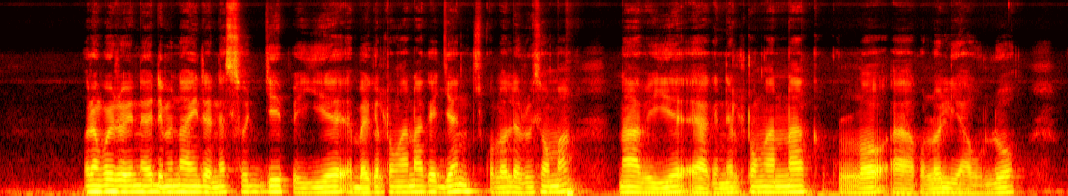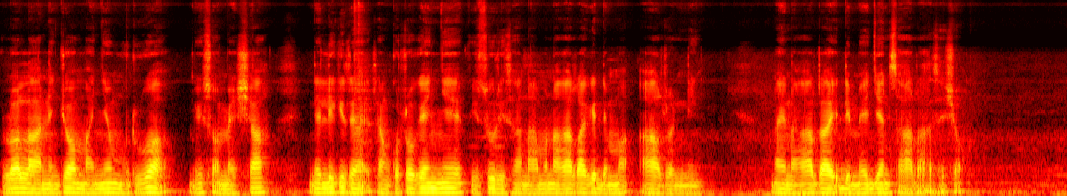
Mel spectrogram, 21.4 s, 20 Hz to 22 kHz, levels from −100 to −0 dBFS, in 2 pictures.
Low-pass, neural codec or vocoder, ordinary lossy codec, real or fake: none; none; none; real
